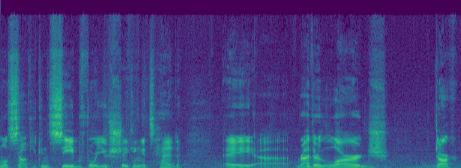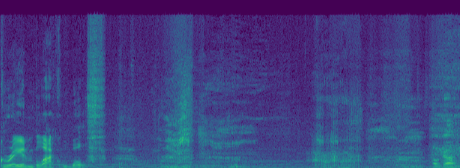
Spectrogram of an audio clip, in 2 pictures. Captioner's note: growls, snarls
